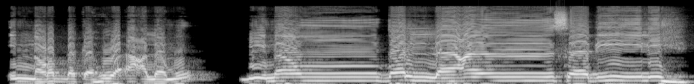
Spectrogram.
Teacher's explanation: بمن ضل، اللام هنا مرققة وليست مفخمة. إن ربك هو أعلم بمن ضل عن سبيله، ضل، اللام مرققة، ضل بمن ضل.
